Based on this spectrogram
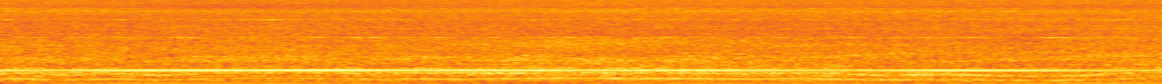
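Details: Kenmore PowerPath System vacuum on living-room carpet, just acquired: steady high whine with a wavering lower hum, a rough rumble and a long wind-down. Tired motor; the brush roll needs work and the slack belt needs changing, so it needs a basic service.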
